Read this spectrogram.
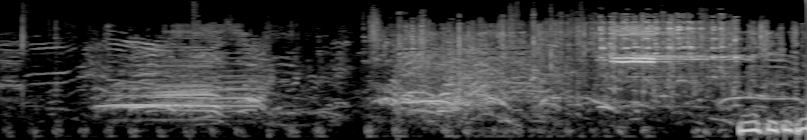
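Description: A crowd cheers and shouts from the stands outdoors.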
